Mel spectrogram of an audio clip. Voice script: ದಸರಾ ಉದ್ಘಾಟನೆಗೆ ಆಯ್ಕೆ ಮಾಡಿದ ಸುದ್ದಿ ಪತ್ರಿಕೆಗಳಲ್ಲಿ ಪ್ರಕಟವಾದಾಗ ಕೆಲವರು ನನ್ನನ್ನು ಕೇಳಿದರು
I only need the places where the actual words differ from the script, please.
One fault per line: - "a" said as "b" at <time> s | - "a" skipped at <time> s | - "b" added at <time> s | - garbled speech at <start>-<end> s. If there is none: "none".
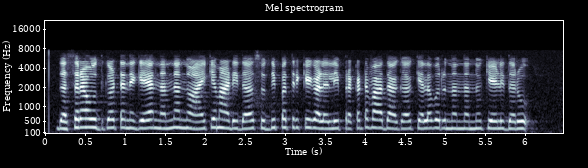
- "ನನ್ನನ್ನು" added at 1.4 s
